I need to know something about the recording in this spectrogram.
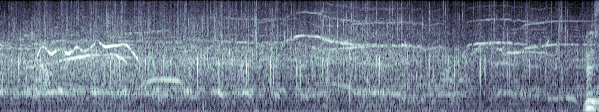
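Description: People in a crowd whistle loudly.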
